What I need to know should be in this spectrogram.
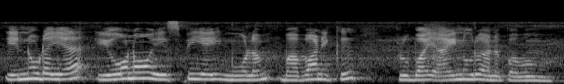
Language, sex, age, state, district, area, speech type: Tamil, female, 18-30, Tamil Nadu, Pudukkottai, rural, read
